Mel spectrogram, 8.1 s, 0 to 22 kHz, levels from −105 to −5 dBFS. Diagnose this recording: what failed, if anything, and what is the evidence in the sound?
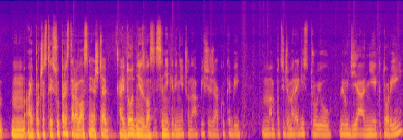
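The fault is automatic gain rising, in the call processing stage. Around 3.0 s the talker moves away and the level at the microphone falls by about 13 dB. From 3.41 s, just after "aj dodnes vlastne sa", the gain control climbs by about 6 dB, slowly, until 8.02 s. Unlike a talker leaning back in, the room noise swells along with the voice. That shared gradual rise marks a processor boosting its gain, not acoustic movement.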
